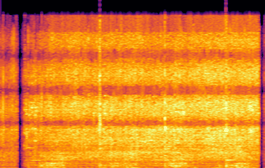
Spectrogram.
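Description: Fried cauliflower drops into a pan of spice masala and sizzles loudly and continuously over low to medium heat, close up. The frying hiss fills almost the whole moment, with only a brief break near the start.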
